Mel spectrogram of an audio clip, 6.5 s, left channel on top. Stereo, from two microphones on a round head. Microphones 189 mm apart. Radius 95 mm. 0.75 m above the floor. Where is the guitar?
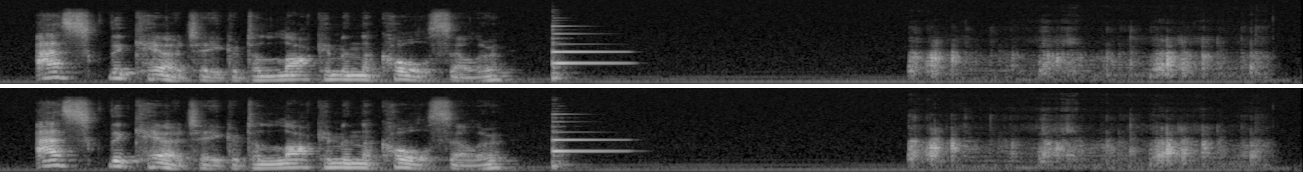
15° left (ahead or behind), 0.8 m.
